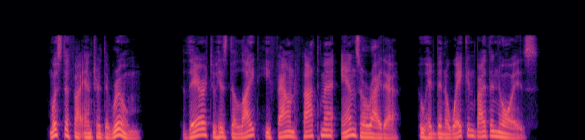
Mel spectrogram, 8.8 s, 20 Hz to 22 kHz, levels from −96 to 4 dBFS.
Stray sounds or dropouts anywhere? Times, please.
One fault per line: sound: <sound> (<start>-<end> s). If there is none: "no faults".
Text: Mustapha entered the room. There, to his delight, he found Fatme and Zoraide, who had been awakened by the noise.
no faults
